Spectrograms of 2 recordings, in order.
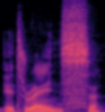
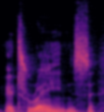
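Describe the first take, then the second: First: "it rains" with a hissed S instead of Z; wrong final S. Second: "It rains" with a voiced Z ending; correct final Z. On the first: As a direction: mispronounce "rains" as "raynss". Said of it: "نمیتونیم بگین". («it rains» با «س» اشتباه در انتها) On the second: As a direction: model "rains" as "raynz", buzzing at the end. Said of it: "شما سعی کنید درست تلفظ بکنید". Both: Shown as a demonstration.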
